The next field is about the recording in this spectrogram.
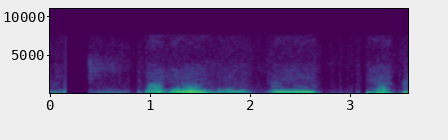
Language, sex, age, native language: Icelandic, male, 8, Icelandic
